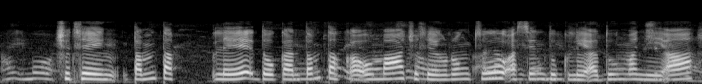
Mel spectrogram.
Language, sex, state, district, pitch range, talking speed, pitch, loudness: Mizo, female, Mizoram, Aizawl, 230-260 Hz, 190 wpm, 240 Hz, -14 LUFS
